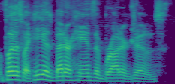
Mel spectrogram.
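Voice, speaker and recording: A man's voice: medium pitch, animated, quick pace, warm tone, no echo. A man in his twenties giving casual football analysis as a draft analyst. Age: 20s.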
